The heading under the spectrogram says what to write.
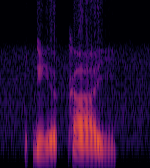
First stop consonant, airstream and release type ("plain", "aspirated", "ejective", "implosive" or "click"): implosive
